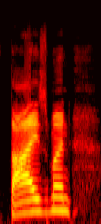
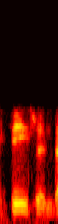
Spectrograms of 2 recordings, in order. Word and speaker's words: Theismann: To get that, he changed his name from Theismann to Theismann, to rhyme with Heisman that year. But he didn't win it, so we still call him Joey Theismann back home.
